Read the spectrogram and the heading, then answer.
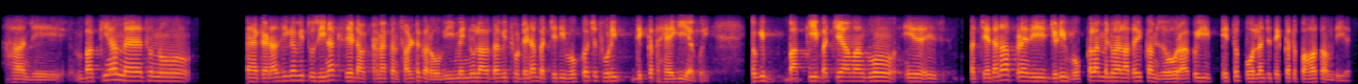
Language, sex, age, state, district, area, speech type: Punjabi, male, 18-30, Punjab, Faridkot, urban, conversation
